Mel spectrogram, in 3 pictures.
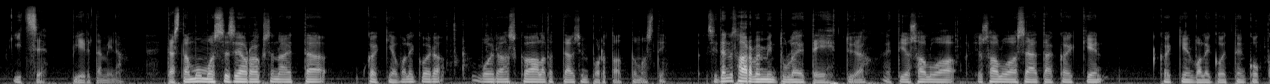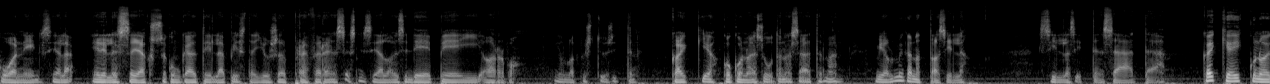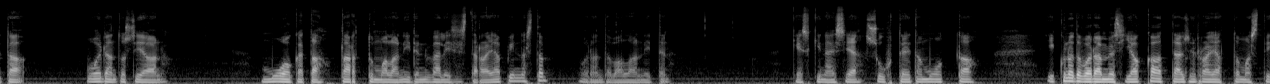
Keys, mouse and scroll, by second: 2.7 middle click, 6.9 middle click, 27.7 click.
